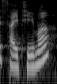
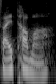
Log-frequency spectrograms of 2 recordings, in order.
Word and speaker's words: Saitama: what did you say did you say saitima yeah how do you say it it's saitama okay sorry i'll fix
